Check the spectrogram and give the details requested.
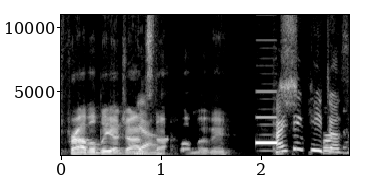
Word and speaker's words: Stockwell: I really like Keith Gordon in it, but I also was wondering where is John Stockton? Stock I said it right. Stockwell.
